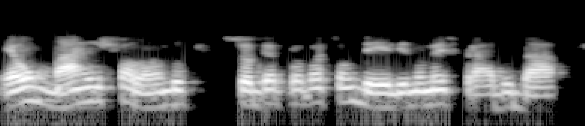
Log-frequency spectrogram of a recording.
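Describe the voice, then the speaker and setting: A man with a Rio de Janeiro accent, medium in pitch and fairly even in intonation. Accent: carioca. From Rio de Janeiro, Brazil. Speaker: law master's student, vlogger. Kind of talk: advice vlog. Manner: casual, with hesitations and repetitions.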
